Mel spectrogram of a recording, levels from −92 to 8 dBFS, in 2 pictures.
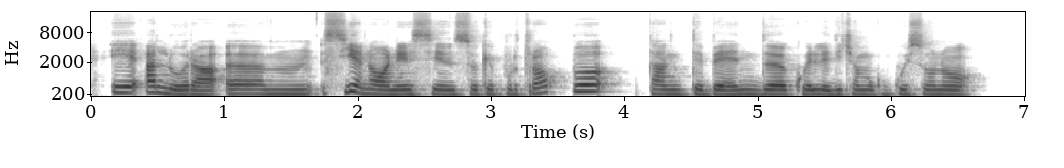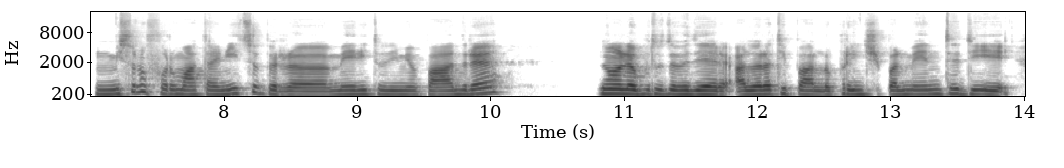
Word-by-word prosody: E 265 0 +3
allora, 190 -9 +3
ehm, 200 -1 -2
sì 280 +5 -1
e - - +2
no, 205 -3 +1
nel 195 0 +1
senso 195 -1 -4
che 195 0 -5
purtroppo 295 - +1 0.2
tante 200 -1 -3
band, 195 +1 +1
quelle 195 -2 -1
diciamo 195 +1 -4
con 185 -1 -10
cui 195 +1 -6
sono 190 -1 -4 0.4
mi 190 +1 -2
sono 295 +8 -3
formata 195 -6 -2
all'inizio 220 +8 -3
per 195 -6 -2 0.4
merito 185 +2 -2
di 175 0 -1
mio 175 -1 -3
padre, 190 +9 +1 0.7
non 215 -1 +6
le 205 - +7
ho 195 - +7
potute 195 0 -2
vedere. 180 -2 +4
Allora 180 +3 +4
ti 225 +4 -5
parlo 175 -2 -1
principalmente 190 +2 -2
di, 190 -2 -1
195 Hz, 155 wpm, -23 LUFS, 185-205 Hz, 0.7 s, le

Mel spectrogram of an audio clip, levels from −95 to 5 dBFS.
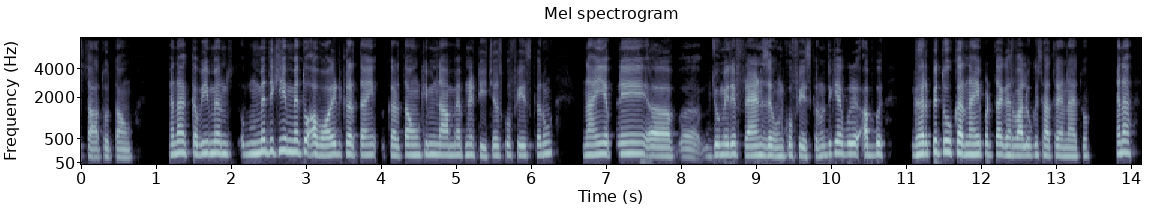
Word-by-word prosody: साथ 140 -3 -5
होता 140 -1 -5
हूँ। 130 -1 -5 0.5
है - - 0
ना? 215 +1 +4
कभी 200 0 0
मैं 210 +1 +3 0.3
उनमें 200 +5 +2
देखिए 240 +2 +1
मैं 230 -1 +3
तो 230 - +4
अवॉइड 185 -1 +3
करता 185 -2 0
ही 180 +1 -2 0.2
करता 170 +1 -1
हूँ 180 0 0
कि 190 +2 -3
ना 185 -2 +1
मैं 175 0 -2
अपने 180 +1 -3
टीचर्स 165 0 -5
को 180 - -4
फेस 170 -1 -3
करूँ। 190 +4 -2 0.4
ना 180 +1 +1
ही 190 +2 +2
अपने 195 +1 0 0.3
अ 160 - 0
अ, 150 -5 0
जो 180 +4 +1
मेरे 185 +1 +2
फ्रेंड्स 170 -1 +1
हैं 170 - +4
उनको 155 +2 -2
फेस 165 -2 -3
करूँ। 160 +1 -5
देखिए 200 +3 0
अब 195 - 0
मुझे 190 -1 +4
अब 175 +2 +2 0.4
घर 190 +2 +5
पे 230 +4 +2
तो 225 +2 +4
करना 190 -3 +6
ही 190 +1 +4
पड़ता 190 0 -1
है 185 - +4
घरवालों 170 -1 +2
के 180 - -5
साथ 165 -2 -2
रहना 160 -2 -1
है 150 - -1
तो। 160 0 -9 0.4
है 200 - +2
ना? 220 -1 +2
180 Hz, 235 wpm, -25 LUFS, 165-195 Hz, 0.5 s, करना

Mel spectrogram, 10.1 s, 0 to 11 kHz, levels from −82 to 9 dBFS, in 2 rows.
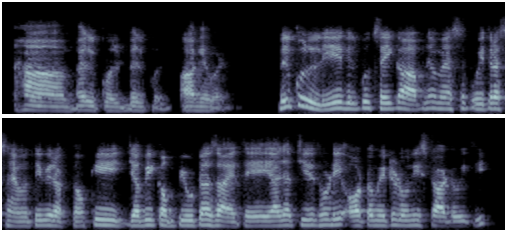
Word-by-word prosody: हाँ, 125 -4 +3
बिल्कुल, 125 -3 -4
बिल्कुल। 125 +6 -9 0.2
आगे 120 -1 +1
बढ़ें। - - -11 0.5
बिल्कुल, 205 - +2
ये 165 +6 +4
बिल्कुल 170 +2 -3
सही 170 -1 +2
कहा 175 0 +2
आपने। 170 +6 0
मैं 170 -1 -2
इससे 160 +2 -6
पूरी 155 -2 -3
तरह 170 +2 +3
सहमति 145 -3 -4
भी 150 0 0
रखता 135 -1 -1
हूँ 130 - -3
कि 155 -1 +2
जब 145 -1 +4
भी 160 0 +3
कंप्यूटर्स 150 +1 +1
आए 130 -3 +4
थे 140 - -2 0.2
या 140 0 +3
जब 155 0 0
चीज़ें 155 0 -3
थोड़ी 160 +2 -1
ऑटोमेटेड 150 +1 0
होनी 150 +1 -3
स्टार्ट 140 -2 +1
हुई 135 0 -5
थी, 175 +8 -14
150 Hz, 205 wpm, -22 LUFS, 140-165 Hz, 0.5 s, ये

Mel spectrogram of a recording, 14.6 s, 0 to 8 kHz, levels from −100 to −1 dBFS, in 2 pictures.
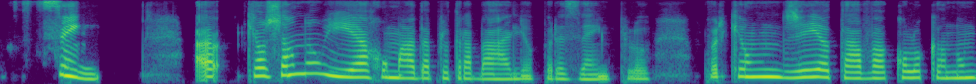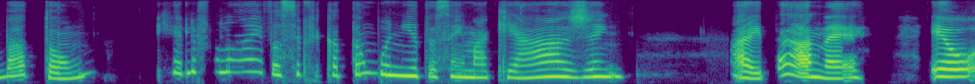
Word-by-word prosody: Sim. 255 - +2 0.7
Ah, - - +2 0.2
que 290 - -3
eu 290 - +6
já 325 +4 +2
não 375 +1 -2
ia 260 -5 +4
arrumada 220 -4 0
para 210 - -8
o - - -8
trabalho, 185 - -4
por - - -10
exemplo, 175 - -6 0.4
porque 135 - -4
um 260 0 +6
dia 250 +2 +2
eu - - +3
estava 210 -2 -2
colocando 225 0 -3
um 230 +1 +2
batom 245 -7 -3 0.6
e 410 - -9
ele 400 +3 -4
falou: 435 0 -7 0.2
"Ai, - - -9
você 340 +1 -2
fica 310 - -9
tão 360 +7 -7
bonita 300 -6 +3
sem 260 +1 -1
maquiagem". 250 +3 +1 0.8
Aí 200 -2 +3
tá, 335 +3 +4
né, 210 -3 +3 0.6
eu 265 0 +7
245 Hz, 145 wpm, -20 LUFS, 210-290 Hz, 0.8 s, eu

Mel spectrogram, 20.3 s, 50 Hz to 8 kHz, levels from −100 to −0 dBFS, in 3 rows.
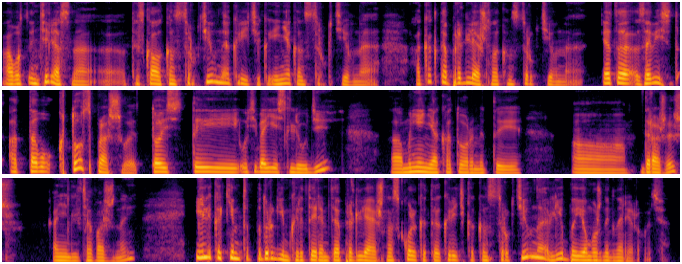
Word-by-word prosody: А 140 - +2
вот 145 +4 0
интересно, 135 - 0
э, - - -16
ты 140 - -8
сказал: 140 +1 +3
"Конструктивная 170 - 0
критика 150 -6 -6
и 135 - 0
неконструктивная". 125 -6 -5 0.3
А 135 - -5
как 220 - -5
ты 195 - 0
определяешь, 175 -7 +2
что 135 - -3
она - - 0
конструктивная? 130 -4 -7 0.2
Это 165 -3 +5
зависит 155 +1 +1
от 150 -1 -5
того, 155 -2 +4
кто 240 - +2
спрашивает, 140 - -2
то 150 - +7
есть 145 0 0
ты 145 -3 +3
у 140 - -3
тебя 145 +1 +2
есть 140 0 0
люди, 135 - -1 0.6
э, 130 0 +1
мнения, 140 -1 +4
которыми 125 -3 -3
ты, 110 -2 -3 0.5
э, 115 -3 -4 0.2
дорожишь, 135 +3 0 0.4
они 125 -1 +2
для 115 0 -3
тебя 125 +2 -3
важны, 120 - -4 0.6
или 225 +1 +8
каким-то 205 -3 +3
по 175 - -3
другим 175 -8 +3
критериям 130 -1 +1
ты 130 - +2
определяешь, 130 -3 +1
насколько 135 +1 -1
эта 125 -1 -2
критика 140 0 -4
конструктивна, 200 - 0
либо 150 +1 0
её 135 -1 +4
можно 130 -1 -1
игнорировать? 115 -3 -9
140 Hz, 160 wpm, -23 LUFS, 125-155 Hz, 0.6 s, или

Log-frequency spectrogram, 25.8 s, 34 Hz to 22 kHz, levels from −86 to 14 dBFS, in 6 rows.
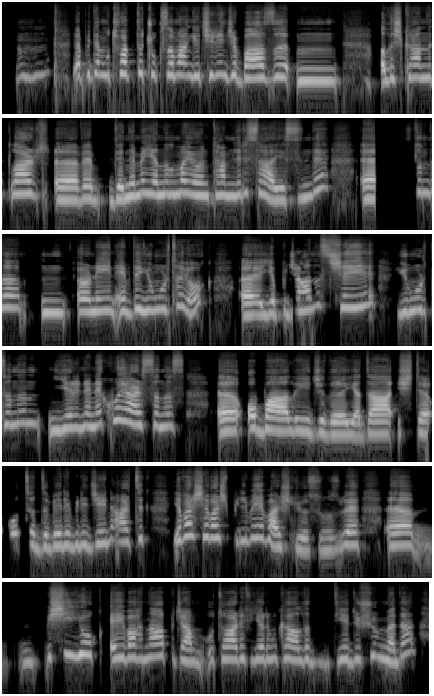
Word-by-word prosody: Hı 300 - -12
hı. 315 +4 -11 0.2
Ya, 315 - -1
bir 340 - -6
de 350 - 0
mutfakta 350 +2 +1
çok 340 -2 -2
zaman 330 -1 +3
geçirince 330 +1 -2
bazı, 285 +1 +3
ımm, 235 0 -1 0.4
alışkanlıklar, 290 +1 +2 0.2
eee, 200 0 +5
ve 220 0 +2 0.2
deneme, 240 +9 +2
yanılma 280 +1 0
yöntemleri 265 0 -2
sayesinde, 220 - -1
eee, 410 +2 -5 0.9
aslında, 315 +1 0 0.2
ımm, 240 -1 -2
örneğin 260 +1 +1
evde 265 +2 -2
yumurta 290 +4 -2
yok. - - -2 0.4
Eee, 205 - +8 0.2
yapacağınız 260 - -2
şeyi 325 +2 +1 0.2
yumurtanın 305 +6 -5
yerine 255 +5 -2
ne 295 - 0
koyarsanız, 305 -7 0 0.4
ııı, 210 +1 +8
o 245 -4 +4
bağlayıcılığı 210 -5 +4
ya 165 -1 -1
da, 180 0 +7
işte, 185 +1 0
o 230 0 -3
tadı 215 -3 -4
verebileceğini 230 +2 -3
artık 290 +3 -3 0.3
yavaş 400 -1 +1
yavaş 355 -2 0
bilmeye 340 +4 -5
başlıyorsunuz 180 - -2
ve, 240 -1 0 0.3
eee, 235 +1 +6 0.4
"B 220 +1 -11
bir - - -4
şey 330 +2 +3
yok. 340 -1 0
Eyvah! 290 +1 0
Ne 290 +2 -3
yapacağım? 235 -9 -1
Bu 240 - -11
tarif 265 0 -1
yarım 265 +2 -6
kaldı." 260 -2 -1 0.2
diye 250 +1 -6
düşünmeden 275 - -3
270 Hz, 140 wpm, -22 LUFS, 230-310 Hz, 0.9 s, Eee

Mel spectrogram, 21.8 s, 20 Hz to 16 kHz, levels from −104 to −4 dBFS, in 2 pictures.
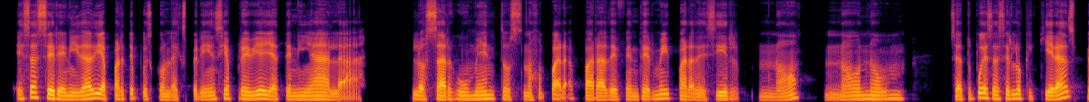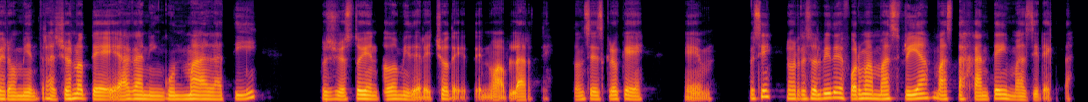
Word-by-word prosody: Esa 150 +6 +2
serenidad, 140 -4 +5
y 165 - +6
aparte, 135 +4 0
pues, - - -7
con 110 -1 -3
la - - -3
experiencia 130 +5 -2
previa 140 0 +2
ya 120 -2 +2
tenía 125 0 +1
la - - -4 0.4
los 130 +2 +1
argumentos, 130 +1 +1
¿no? 120 0 -2 0.2
Para 155 - 0
para 120 -5 +1
defenderme, 120 +5 -1
y - - -2
para 125 -6 -1
decir: 125 +4 -2 0.2
"No, 110 +9 -3 0.2
no, 125 +2 -2
no. 135 -1 +1
O 145 0 -4 0.5
sea, - - +2
tú - - -8
puedes 175 0 +3
hacer 140 +1 +1
lo 155 -1 +2
que 125 - -12
quieras, 170 +10 +3
pero 130 -3 +1
mientras 125 +2 -1
yo 145 - +3
no 160 -2 +3
te 130 -5 +2
haga 140 0 +2
ningún 130 0 -1
mal 135 -1 +3
a 125 - -3
ti, 135 +9 -3 0.6
pues, 130 -1 -2
yo 130 -2 +1
estoy 145 +2 +4
en 130 -2 0
todo 135 +2 +1
mi 130 -2 -1
derecho 65 - -1
de - - -6
de - - -6
no - - -3
hablarte". 125 +7 -3 0.2
Entonces, 130 +1 -3
creo 135 0 -1
que, 125 -5 -1 0.4
em, - - -5 0.4
pues 150 - -2
sí, 220 0 0
lo 150 - +1
resolví 150 +3 +2
de 175 -2 +1
forma 150 +2 +3
más 145 +1 0
fría, 155 +4 +4
más 135 -3 -1
tajante 125 +4 0
y 150 - +3
más 115 -2 -3
directa. 105 - -8
135 Hz, 195 wpm, -22 LUFS, 125-145 Hz, 0.6 s, y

